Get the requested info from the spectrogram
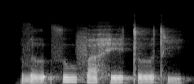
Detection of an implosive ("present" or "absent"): absent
